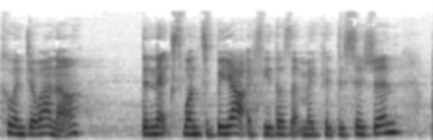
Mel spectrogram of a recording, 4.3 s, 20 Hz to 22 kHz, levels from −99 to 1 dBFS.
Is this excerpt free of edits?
yes; 0 cuts

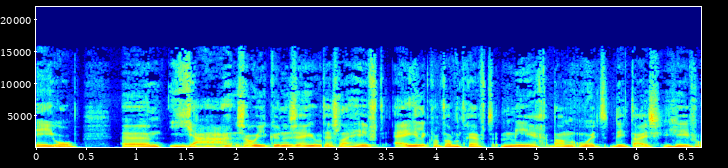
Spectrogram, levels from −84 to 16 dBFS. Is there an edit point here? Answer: yes; 2 cuts; at 2.8 s, 4.6 s

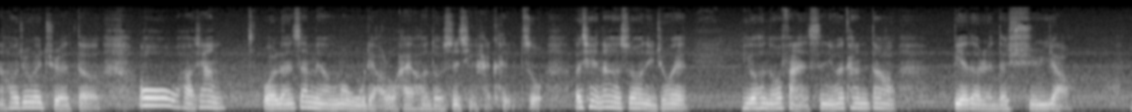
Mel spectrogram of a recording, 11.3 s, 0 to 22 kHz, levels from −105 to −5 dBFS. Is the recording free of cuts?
no; 1 cut; at 7.4 s

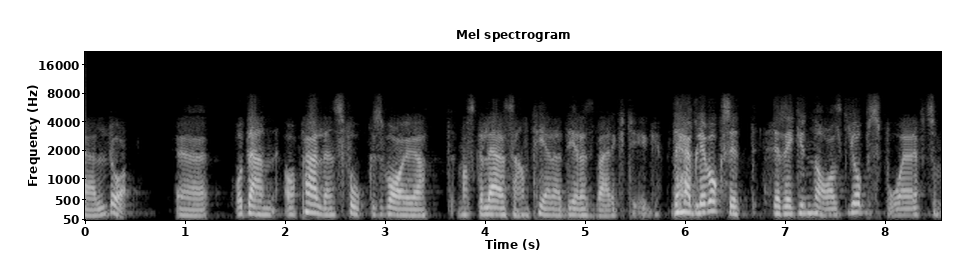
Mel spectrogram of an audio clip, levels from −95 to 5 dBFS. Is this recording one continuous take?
no; 3 cuts; at 5.1 s, 5.8 s, 6.9 s

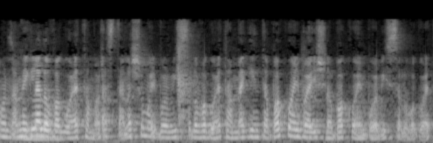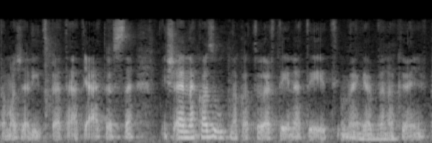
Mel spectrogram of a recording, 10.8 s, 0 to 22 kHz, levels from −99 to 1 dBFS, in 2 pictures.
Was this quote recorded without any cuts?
no; 4 cuts; at 1.3 s, 4.1 s, 6.5 s, 9.7 s

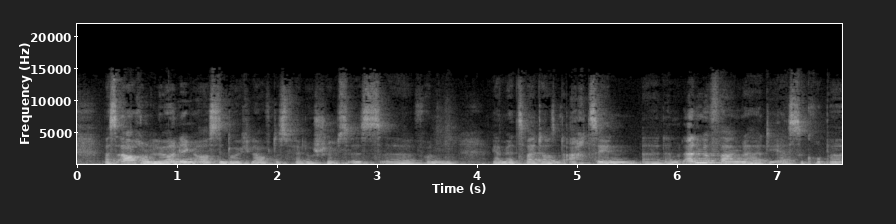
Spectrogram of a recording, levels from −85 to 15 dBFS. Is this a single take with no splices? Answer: no; 1 cut; at 1.4 s

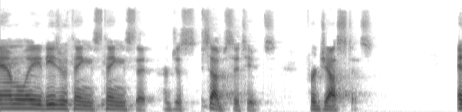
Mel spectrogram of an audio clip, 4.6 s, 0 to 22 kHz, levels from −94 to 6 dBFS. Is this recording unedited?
no; 2 cuts; at 1.0 s, 2.0 s

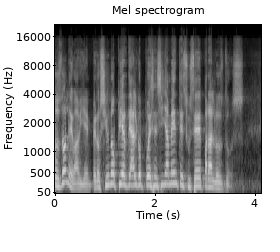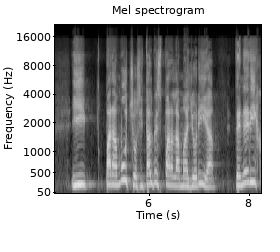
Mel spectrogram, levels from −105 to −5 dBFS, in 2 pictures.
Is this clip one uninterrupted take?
yes; 0 cuts

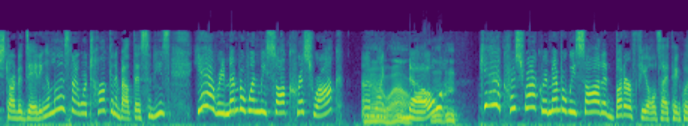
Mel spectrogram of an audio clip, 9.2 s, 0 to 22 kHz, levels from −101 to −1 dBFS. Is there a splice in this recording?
yes; 2 cuts; at 4.7 s, 6.3 s

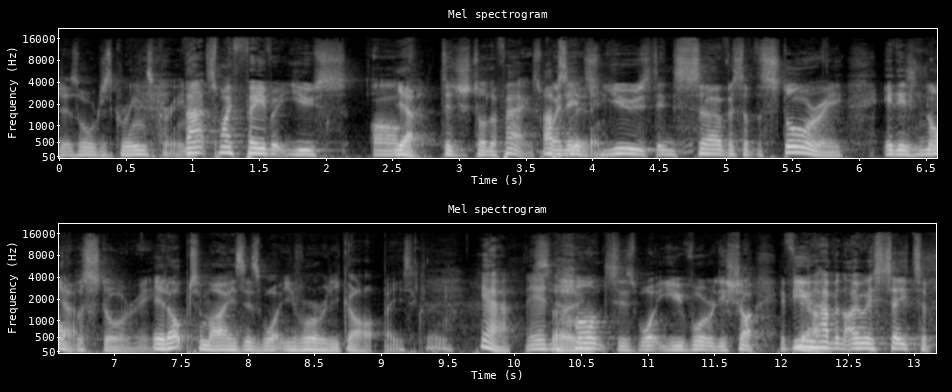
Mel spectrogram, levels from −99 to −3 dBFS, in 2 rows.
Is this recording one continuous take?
yes; 0 cuts

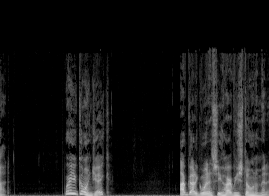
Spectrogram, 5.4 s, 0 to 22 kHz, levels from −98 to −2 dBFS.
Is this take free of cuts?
yes; 0 cuts

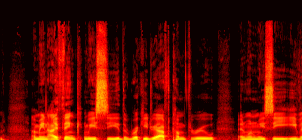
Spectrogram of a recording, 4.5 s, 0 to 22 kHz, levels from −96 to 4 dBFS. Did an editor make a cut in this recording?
yes; 1 cut; at 1.3 s

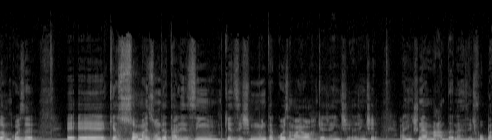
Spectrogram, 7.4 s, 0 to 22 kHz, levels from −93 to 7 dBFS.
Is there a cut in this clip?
no; 0 cuts

